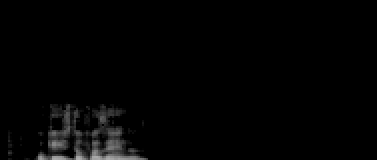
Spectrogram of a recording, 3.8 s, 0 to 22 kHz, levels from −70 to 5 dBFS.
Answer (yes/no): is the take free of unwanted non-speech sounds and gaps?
yes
